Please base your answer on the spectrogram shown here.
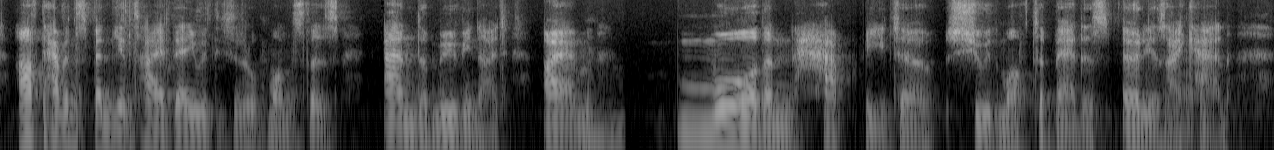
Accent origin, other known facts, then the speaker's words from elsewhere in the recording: London, United Kingdom; from London.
